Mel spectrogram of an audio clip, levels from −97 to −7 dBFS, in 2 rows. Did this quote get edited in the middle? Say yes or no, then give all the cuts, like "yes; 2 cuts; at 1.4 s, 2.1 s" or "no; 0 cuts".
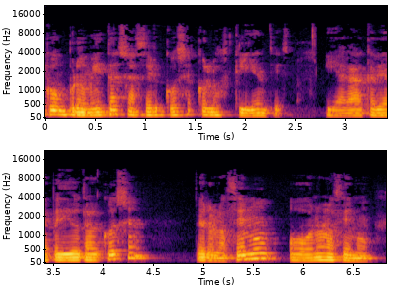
yes; 1 cut; at 2.7 s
